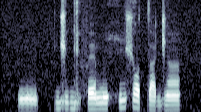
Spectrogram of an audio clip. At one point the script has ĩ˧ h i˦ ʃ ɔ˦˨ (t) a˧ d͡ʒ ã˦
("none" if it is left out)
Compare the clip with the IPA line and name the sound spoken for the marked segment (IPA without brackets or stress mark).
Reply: t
